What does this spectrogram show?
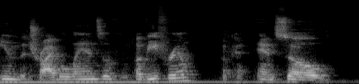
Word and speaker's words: Ephraim: Yeah, the more I told Gary, the more I travel internationally, the more I hate the way Americans pronounce some of these names. The Hebrew is Ephraim.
